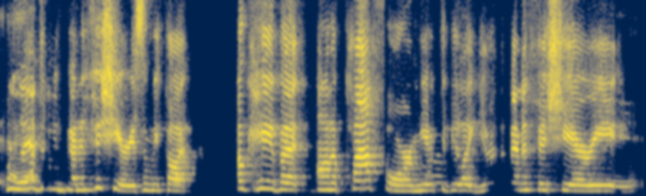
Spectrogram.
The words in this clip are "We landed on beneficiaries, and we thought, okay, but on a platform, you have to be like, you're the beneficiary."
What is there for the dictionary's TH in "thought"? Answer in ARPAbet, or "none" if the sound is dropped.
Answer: TH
